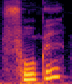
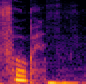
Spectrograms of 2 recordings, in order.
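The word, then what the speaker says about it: Vogel: typical German word but if you say bird as an example this means fogal they're fogal and here you see it it's Fogle that Fogle and yeah please don't ask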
